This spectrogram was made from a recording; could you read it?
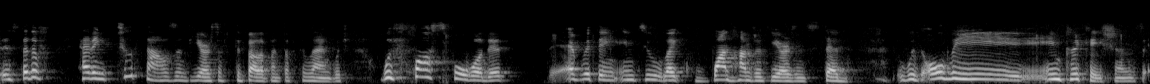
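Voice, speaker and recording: A woman's voice: mid-range voice, a little mellow, dull audio. A woman, a Hebrew teacher answering interview questions hesitantly with many restarts. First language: Russian. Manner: hesitant, many restarts and fillers, laughs easily.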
